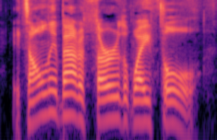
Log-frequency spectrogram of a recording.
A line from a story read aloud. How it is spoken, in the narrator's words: shouted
